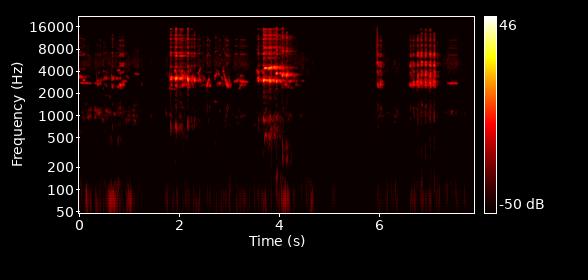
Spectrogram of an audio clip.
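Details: High squeaky chatter from bald eagles at Standley Lake, Colorado, 21 April 2020, 07:06 in the morning, as the male courts a new female. Short clustered bursts come with gaps between them, over a faint low rumble.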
